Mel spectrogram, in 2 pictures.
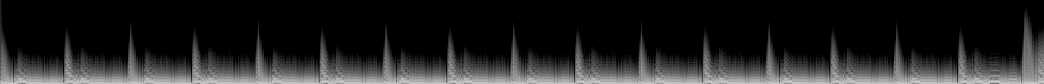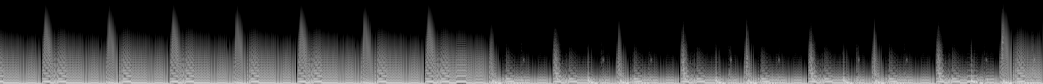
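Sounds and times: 
ambient music on MOS6581R2: 0:00.0 - 0:20.8.

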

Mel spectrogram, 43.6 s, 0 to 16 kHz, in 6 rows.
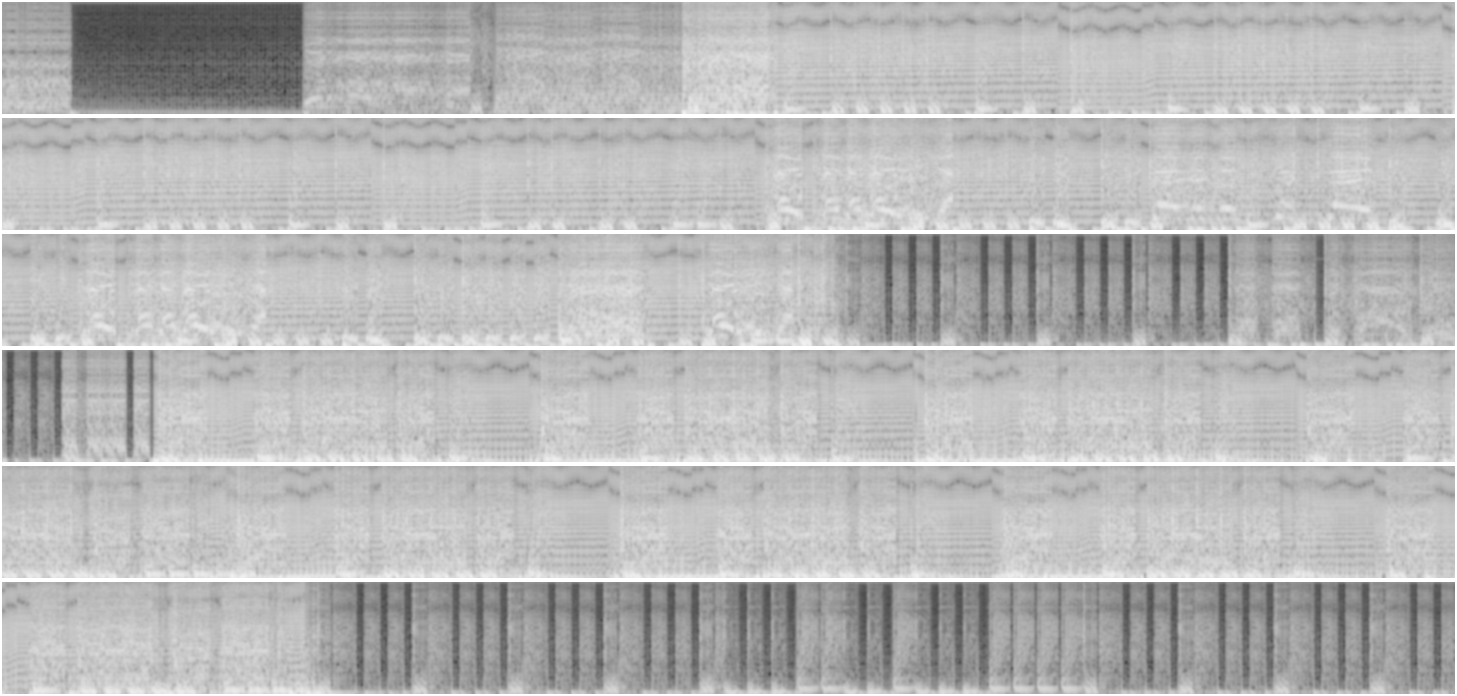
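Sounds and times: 
chiptune music on MOS6581R4 sound chip: 0:03.4 - 0:18.6, 0:22.6 - 0:38.0.

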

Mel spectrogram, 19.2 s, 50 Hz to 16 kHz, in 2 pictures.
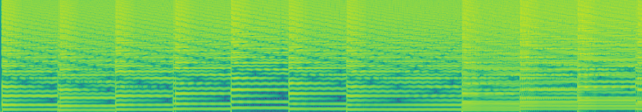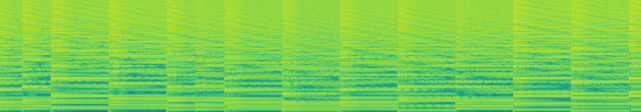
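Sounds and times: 
national anthem chiptune on MOS6581R3 sound chip: 0:00.0 - 0:19.2.

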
